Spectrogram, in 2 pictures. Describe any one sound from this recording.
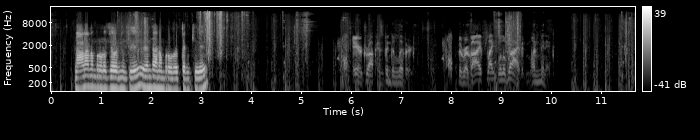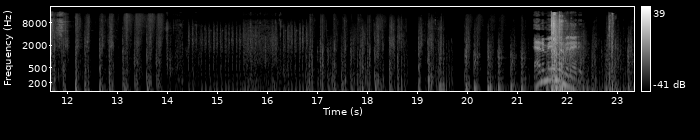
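Quick footsteps run over grass and dirt.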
